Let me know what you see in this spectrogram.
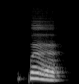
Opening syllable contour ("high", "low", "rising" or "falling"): falling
